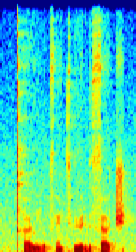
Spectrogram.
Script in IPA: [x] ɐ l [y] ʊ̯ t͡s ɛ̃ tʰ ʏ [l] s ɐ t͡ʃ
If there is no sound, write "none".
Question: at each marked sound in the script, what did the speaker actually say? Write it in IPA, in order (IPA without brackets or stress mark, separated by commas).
kʰ, i, r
